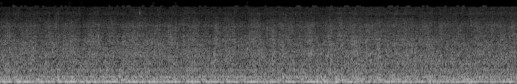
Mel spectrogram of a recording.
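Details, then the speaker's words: Kenmore stacked laundry center washer at the wash-to-rinse change, lid open with the lid lock switch taped: a steady low pump hum under rushing draining water, even and unbroken; normal drain pump operation. "Before it spins the basket, it's getting all the water drained out as much as it can. You can hear that pump running nice and fast."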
